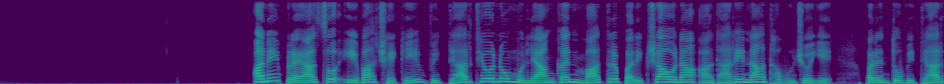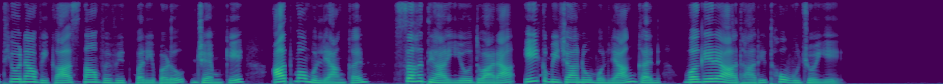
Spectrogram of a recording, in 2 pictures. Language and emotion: Gujarati, neutral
